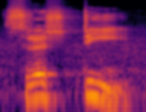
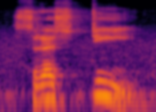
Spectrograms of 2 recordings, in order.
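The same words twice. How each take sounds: The two takes are said the same way.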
